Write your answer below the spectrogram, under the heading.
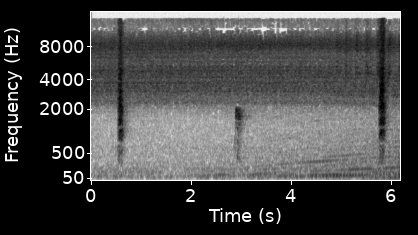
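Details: Deer; alarm snort; warning others of danger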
